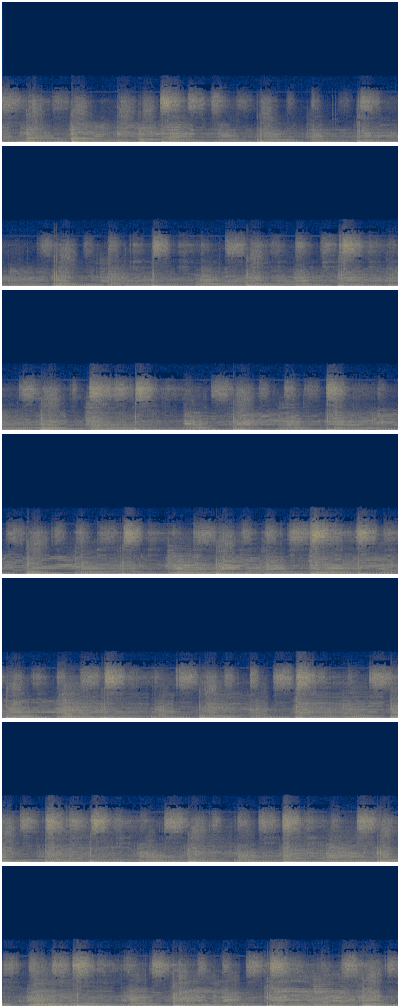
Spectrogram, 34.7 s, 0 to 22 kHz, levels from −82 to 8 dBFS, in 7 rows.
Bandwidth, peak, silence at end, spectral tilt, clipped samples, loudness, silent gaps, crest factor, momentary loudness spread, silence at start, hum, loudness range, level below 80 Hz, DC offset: 10.5 kHz; -6 dBFS; 0 s; -3 dB/octave; under 0.1%; -26 LUFS; none; 18 dB; 7 LU; 0 s; none; 3 LU; -30 dBFS; under 0.1%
